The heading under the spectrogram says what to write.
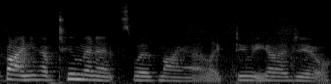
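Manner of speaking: usual speaking voice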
